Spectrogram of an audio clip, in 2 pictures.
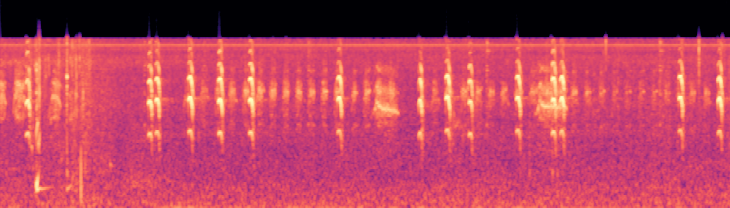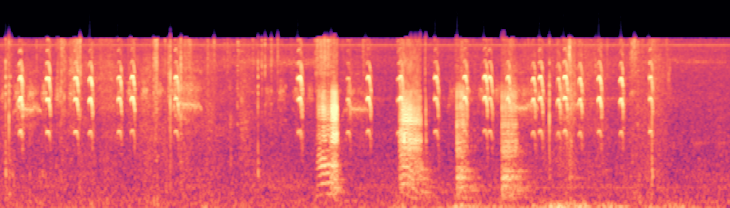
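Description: A bird calling over and over in short, sharp notes, several a second at times. About two-thirds of the way through come a few louder rustles and knocks.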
